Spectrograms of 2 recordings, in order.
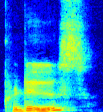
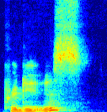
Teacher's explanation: my first syllable becomes the uh or the schwa sound because it's unstressed so for practicing that try just starting with deuce and then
